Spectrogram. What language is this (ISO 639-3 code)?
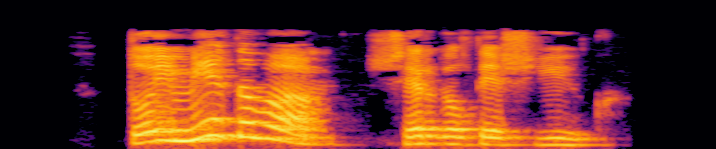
chm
